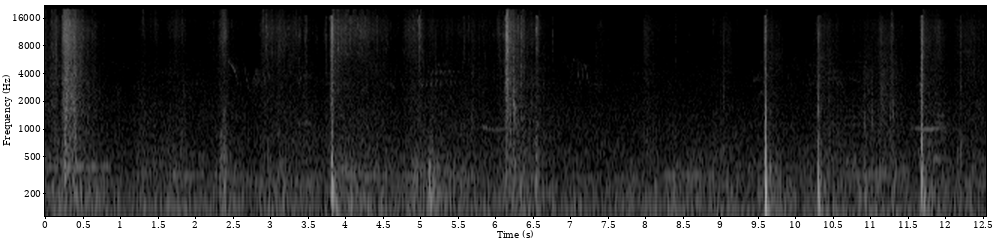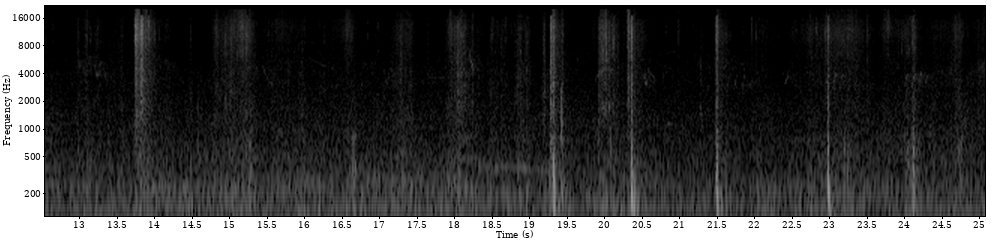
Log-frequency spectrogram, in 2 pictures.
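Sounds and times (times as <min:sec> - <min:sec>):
blade chopping through weeds: 0:03.8 - 0:04.3.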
